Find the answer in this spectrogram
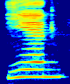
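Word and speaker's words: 烟: 연기 연자를 쓰고 yan 일성, yen 하고 소리냅니다.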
